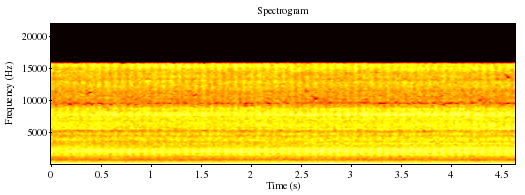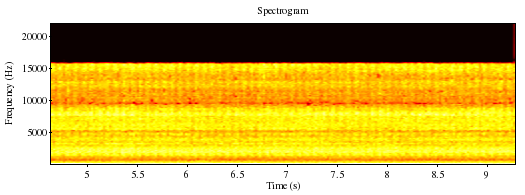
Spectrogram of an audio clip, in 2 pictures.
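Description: Diesel engine of a standing express train idling: a steady, loud low drone that does not change.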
